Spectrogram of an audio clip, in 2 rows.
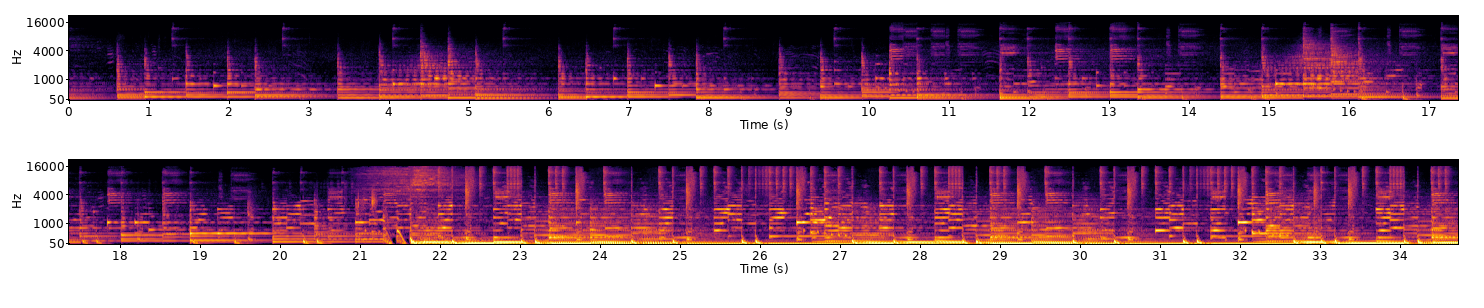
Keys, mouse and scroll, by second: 0.1 click, 0.2 space, 2.2 ctrl+z, 2.3 space, 2.5 click, 2.8 space, 3.0 alt+click, 3.0 alt+click, 6.3 space, 6.4-13.8 drag, 13.8-14.3 typing, 15.3-25.2 drag, 25.7 ctrl+z, 26.3 space, 26.4-34.7 ctrl+drag.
